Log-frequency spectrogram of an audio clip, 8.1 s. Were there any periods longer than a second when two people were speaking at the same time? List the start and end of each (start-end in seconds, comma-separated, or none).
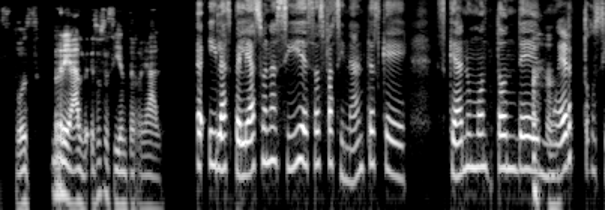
none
